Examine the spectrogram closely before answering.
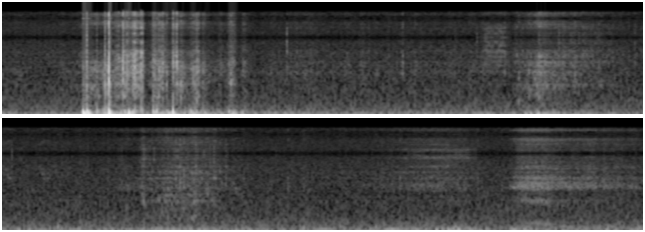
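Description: A small pike thrashing and splashing at the water's surface while being played on an ultralight rod. The loudest burst of splashing comes about a second in, followed by smaller splashes a few seconds apart.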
